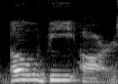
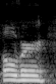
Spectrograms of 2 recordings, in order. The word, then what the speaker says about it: OVR: of the company and the company is pronounced OVR so whenever you hear me say over or any other version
